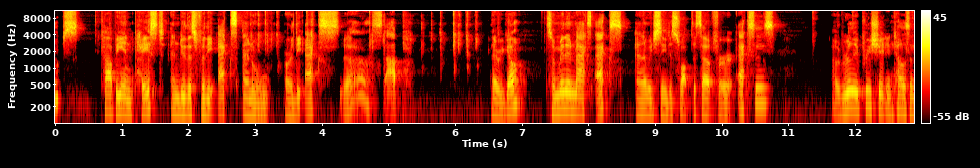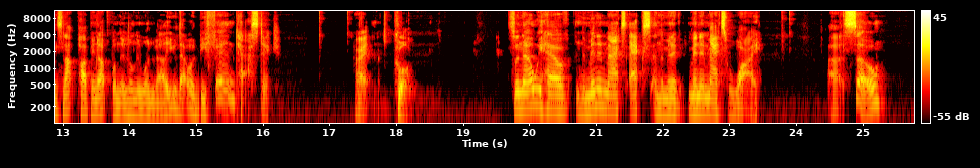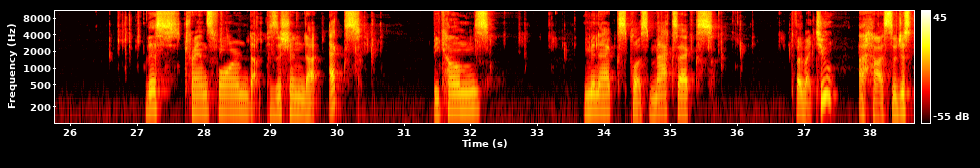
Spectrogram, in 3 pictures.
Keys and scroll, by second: 0.8 ctrl+c, 1.0 ctrl+v, 1.2 ctrl+v, 6.6 Escape, 6.6 ctrl+s, 15.3 Delete, 17.9 ctrl+s, 28.3 Return, 29.0 Return.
